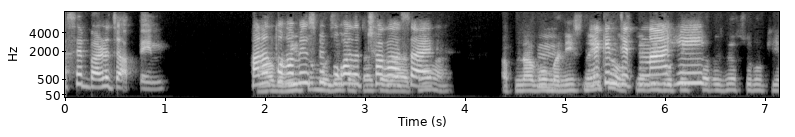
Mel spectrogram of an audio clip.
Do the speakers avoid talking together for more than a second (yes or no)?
no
